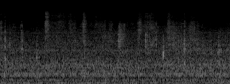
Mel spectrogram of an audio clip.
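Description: Board-game cards being leafed through by hand: light paper rustling with scattered soft clicks of card stock.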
